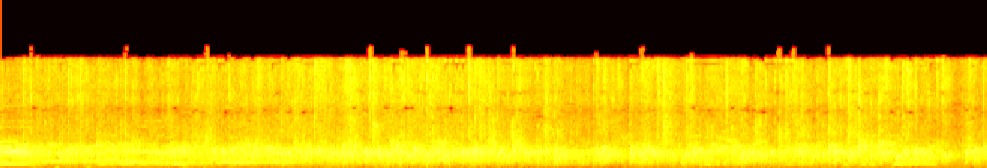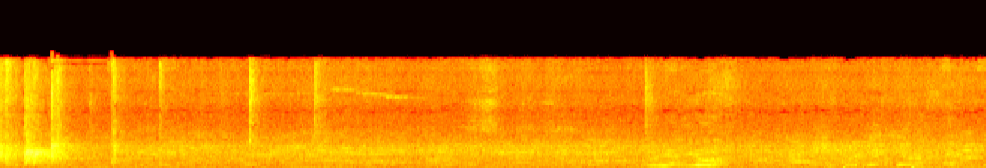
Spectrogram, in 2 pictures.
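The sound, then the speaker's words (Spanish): An audience at a church service bursts into loud, sustained applause with scattered cheers, answering the pastor's call to applaud loudly if they believe: dense clapping for about seven seconds before fading into a softer murmur of voices and a few lingering claps. “Si usted lo cree, déle el aplauso fuerte.”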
